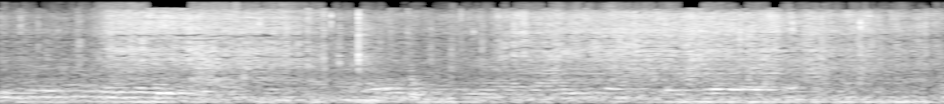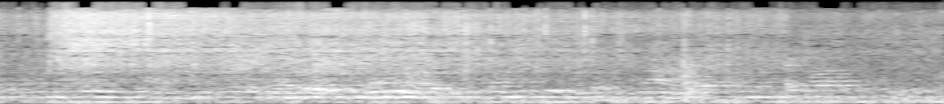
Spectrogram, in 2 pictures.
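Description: Lentil and pennywort fritters fry in a pan of oil, a steady close hiss and sizzle running throughout with occasional bursts as they are turned.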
